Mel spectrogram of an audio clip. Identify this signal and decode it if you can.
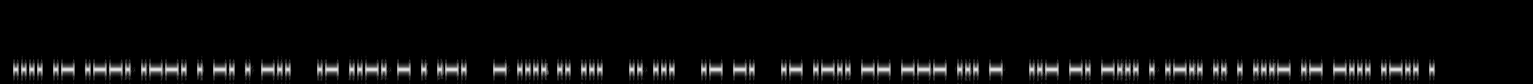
Morse code, heard as a keyed tone, about 30 wpm, 700 Hz. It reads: HAPPENED AFTER THIS IS AN ALMOST UNBELIEVABLE
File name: Pinocchio / Pinocchio ch3 30 30 ik1hge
